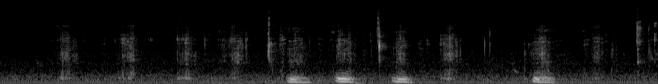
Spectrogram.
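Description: A person biting and chewing food with frequent short, crisp crunching clicks. From about three seconds in, four loud, short 'mm' hums of enjoyment, each falling in pitch, break in over the chewing.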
